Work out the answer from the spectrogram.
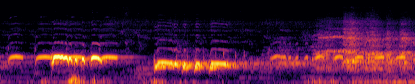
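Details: A local zebra dove sings as a lure for answering doves: a loud quick run of clear coos, then a long lower trilling phrase, ending under a wash of broad hiss.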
